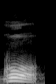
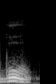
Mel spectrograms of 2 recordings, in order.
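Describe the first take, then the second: First: The vowel is said as "oh". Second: The vowel is said as "oo". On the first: The speaker calls it right. "ও এর জন্য ওকার" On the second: The speaker calls it wrong. "অনেকে করছো গু, but এর উচ্চারণ গু হবে না"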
